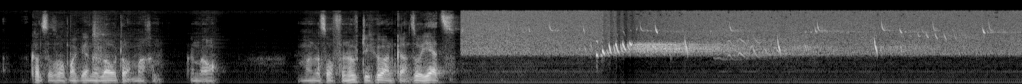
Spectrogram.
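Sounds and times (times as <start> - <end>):
steady hiss: 0.0 - 10.2
speech: 0.3 - 2.3, 3.0 - 4.8
male bat courtship social calls and echolocation calls slowed down ten times: 4.6 - 10.2.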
